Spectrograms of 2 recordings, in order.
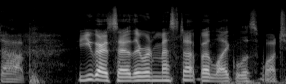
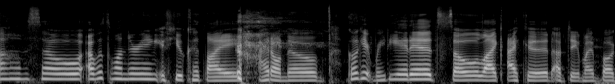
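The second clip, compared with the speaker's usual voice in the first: put-on California Valley girl voice; 3 semitones higher than usual. Picturing a game character asking a favor: Valley girl voice. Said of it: "this Valley girl like".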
